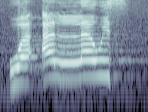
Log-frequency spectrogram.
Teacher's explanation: Sementara kalau idgham bila gunnah, nun mati tanwin dimasukkan pada huruf lam dan ra yang dihadapannya tanpa harus ditahan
